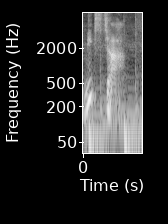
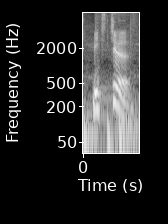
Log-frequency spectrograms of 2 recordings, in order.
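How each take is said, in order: First: It is said in a Japanese accent. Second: It is said in a plain English accent.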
